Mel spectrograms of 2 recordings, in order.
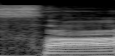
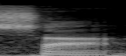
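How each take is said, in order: First: সা with a hissed dental s, "saa"; tongue-forward "s" in সা; s sound. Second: সা with a palatal sh, "shaa"; "sh" at the start of সা; sh sound. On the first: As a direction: say সা as in Salma, with s. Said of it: "উচ্চারণ এখানে সা". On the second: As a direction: say সা as in shahosh, with sh. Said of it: "এখানে সা". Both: Shown as a demonstration.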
